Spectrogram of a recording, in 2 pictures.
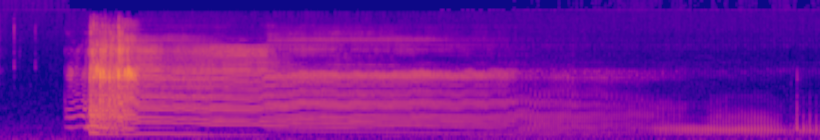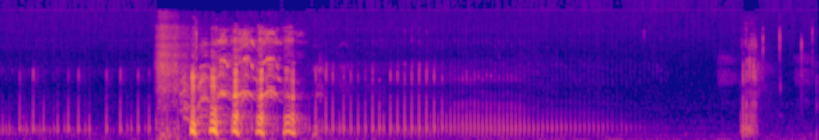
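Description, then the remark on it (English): A loud, drawn-out two-handed hand fart noise, squeaky and slowly sagging in pitch, followed by a rougher sputtering burst and one brief final pop, with no talking. “Okay, I got a tails, so I'm going to provide a toot. All right, let's go with a two-hander.”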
